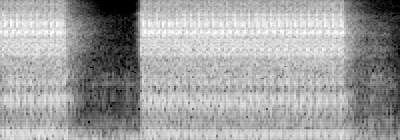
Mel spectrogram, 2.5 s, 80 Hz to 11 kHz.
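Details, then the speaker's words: Kawasaki KFX450R ATV starter button pressed: battery reads 12.8 V, 12.6 V with key on, then drops to 6.9 V when the button is pressed. A harsh, high solenoid buzz on each press, stopping on release, with no cranking; the solenoid chatters from low voltage. "let's go ahead and kick that key on 12.6 everything still looks good let's go ahead and hit this button and we are dropping to 6.9 volts"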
